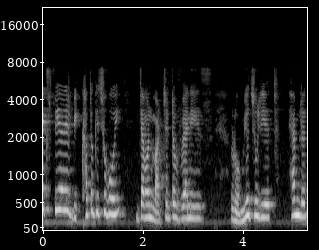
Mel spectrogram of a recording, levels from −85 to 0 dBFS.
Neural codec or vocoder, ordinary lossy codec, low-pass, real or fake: none; none; 7.2 kHz; real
